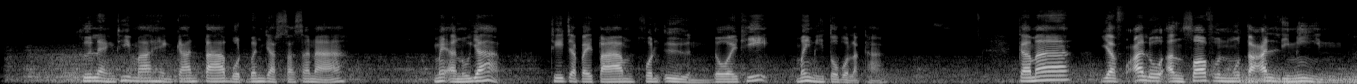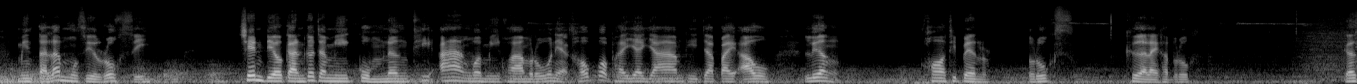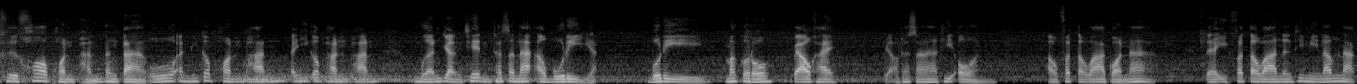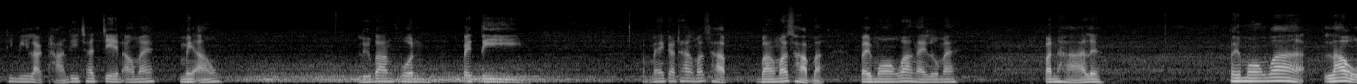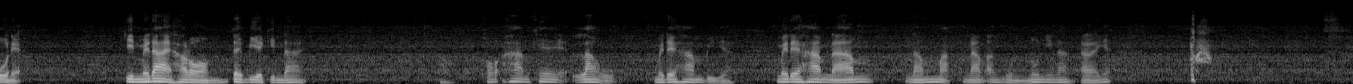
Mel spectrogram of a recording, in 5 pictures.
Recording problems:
rain or running water; noticeable; throughout; 15 dB below the speech

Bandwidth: 16 kHz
